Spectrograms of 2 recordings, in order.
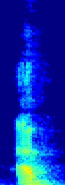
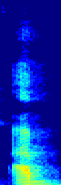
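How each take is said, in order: No difference in how they are said.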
